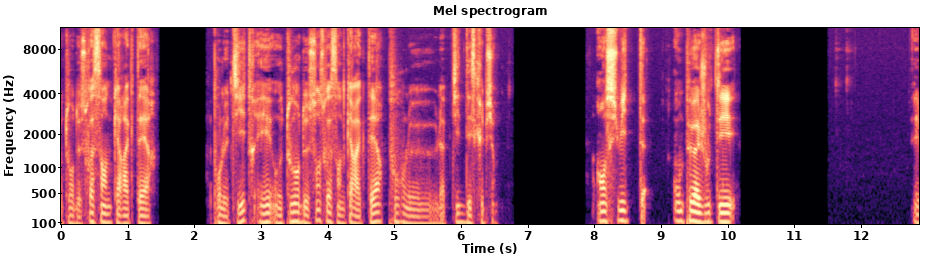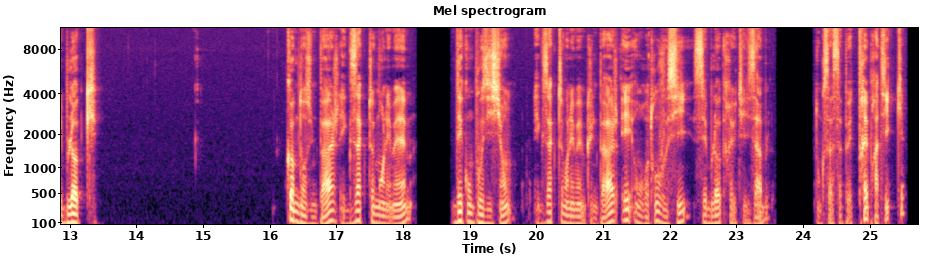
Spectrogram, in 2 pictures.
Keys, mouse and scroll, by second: 9.6 click, 11.6 click, 16.4 scroll down 2, 17.3-18.0 scroll up 4, 18.4 click, 21.2 click.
